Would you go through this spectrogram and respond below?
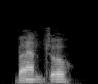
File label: "banjo", English; nouns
